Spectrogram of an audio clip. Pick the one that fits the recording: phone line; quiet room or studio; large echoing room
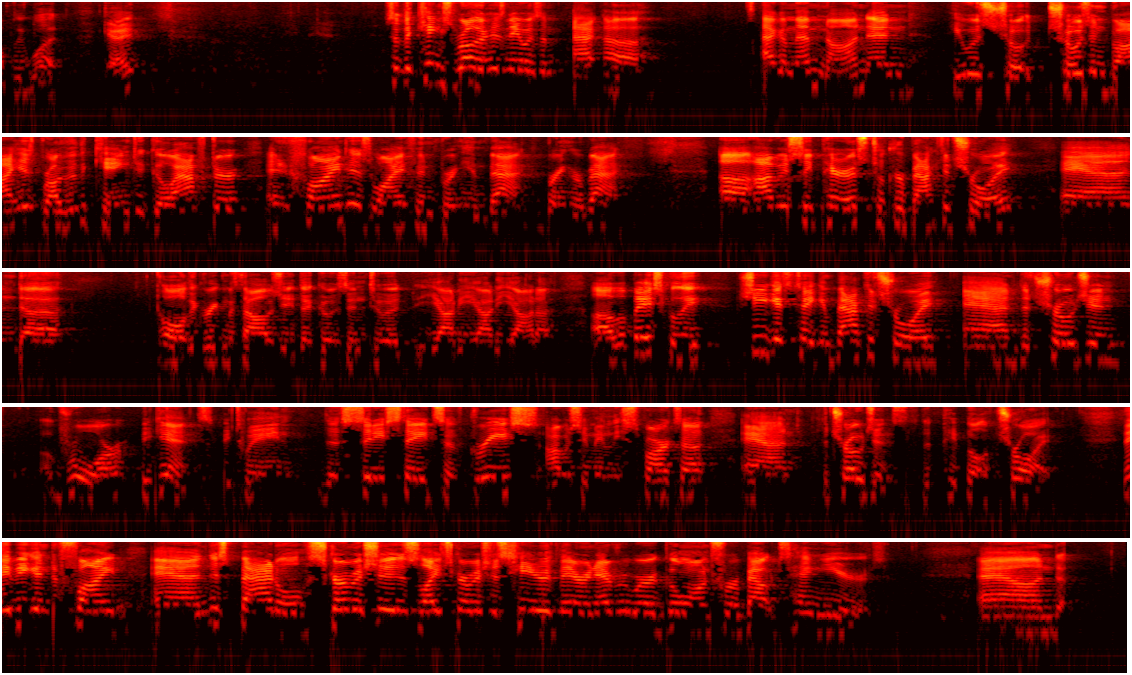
large echoing room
